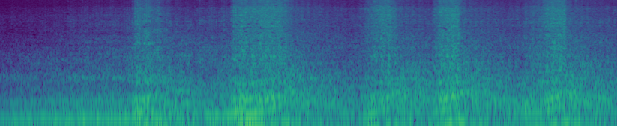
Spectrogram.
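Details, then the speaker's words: VW Crafter diesel: each throttle blip brings a sharp blowing hiss that swells with revs and dies at idle; suspected exhaust leak from a cracked EGR flex pipe running from the exhaust to the EGR cooler, later brazed. "Стал выдувать выхлопные газы. Или что-то с надувом. Короче говоря, подозреваю, что это опять трубка гофра, которая идет с глушителя на ЕГР."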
